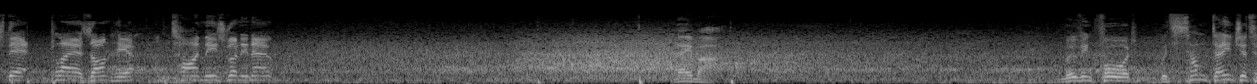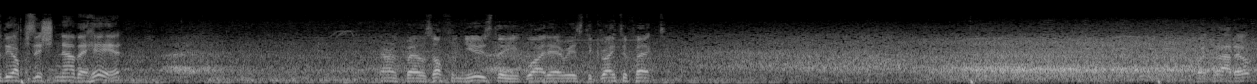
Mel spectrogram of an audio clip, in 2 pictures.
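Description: A large stadium crowd roars and cheers, swelling and fading.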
